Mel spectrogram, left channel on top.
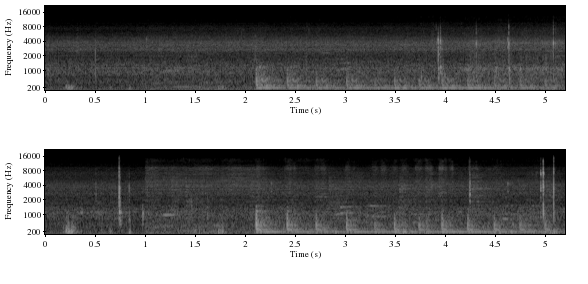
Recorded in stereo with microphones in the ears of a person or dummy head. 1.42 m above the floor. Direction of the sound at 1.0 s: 75° right (ahead or behind).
